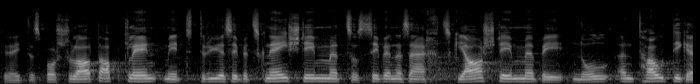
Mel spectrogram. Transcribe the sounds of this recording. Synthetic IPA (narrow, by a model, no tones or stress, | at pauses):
d̥ɪɾhɛtəspʰɔʃtulɑːtɑpkleːntmɪtd̥ryːəzɪbət͡sknɛɪʃtɪmːət͡sʊsɪbənəsæχt͡skjɑːʃtɪmːəbɪnʊlɛnthɑwtɪɡə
